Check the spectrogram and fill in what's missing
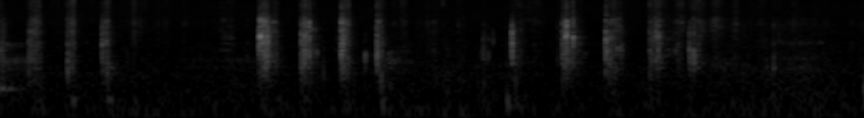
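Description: Board game pieces for The Hobbit: An Unexpected Journey are gathered and shuffled, giving a series of close, crisp clattering bursts in irregular clusters with quiet gaps between them.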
